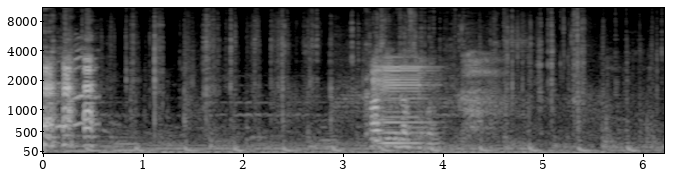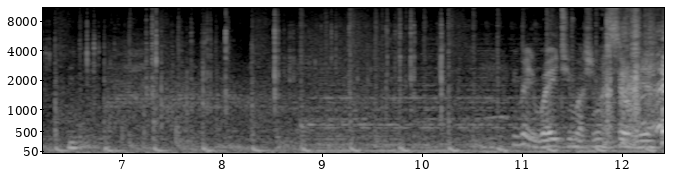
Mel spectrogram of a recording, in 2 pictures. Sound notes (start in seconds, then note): 0.0 laughing; 0.9 pie crunching; 2.9 klaxon blares; 5.6 pie crunching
